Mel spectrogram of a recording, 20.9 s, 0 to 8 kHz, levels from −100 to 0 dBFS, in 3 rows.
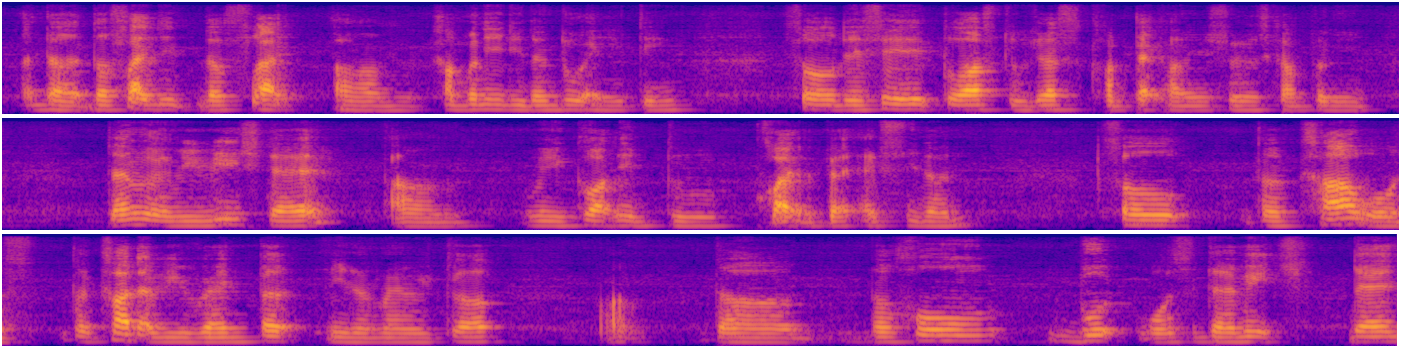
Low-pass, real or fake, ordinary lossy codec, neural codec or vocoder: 7.2 kHz; fake; none; codec, 44.1 kHz, 2.6 kbps, SNAC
